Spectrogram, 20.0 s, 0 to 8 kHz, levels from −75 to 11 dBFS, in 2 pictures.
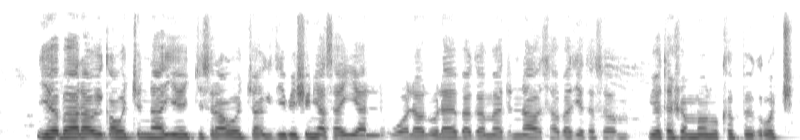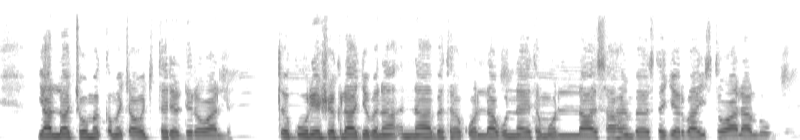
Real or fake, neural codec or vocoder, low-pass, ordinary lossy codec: real; none; 7.2 kHz; MP3, 48 kbps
